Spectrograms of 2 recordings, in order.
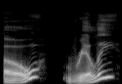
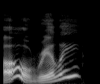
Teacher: if someone says, Oh, really? with a high surprise tone, they're genuinely interested or shocked.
